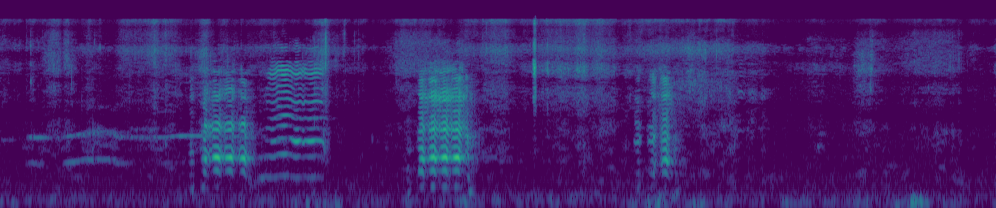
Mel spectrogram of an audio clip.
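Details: Young goat kids on a morning run give several loud nasal bleats with wavering, stacked tones: two close together near the start, a strong one in the middle and a shorter one after, with quiet gaps and faint background rustle.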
